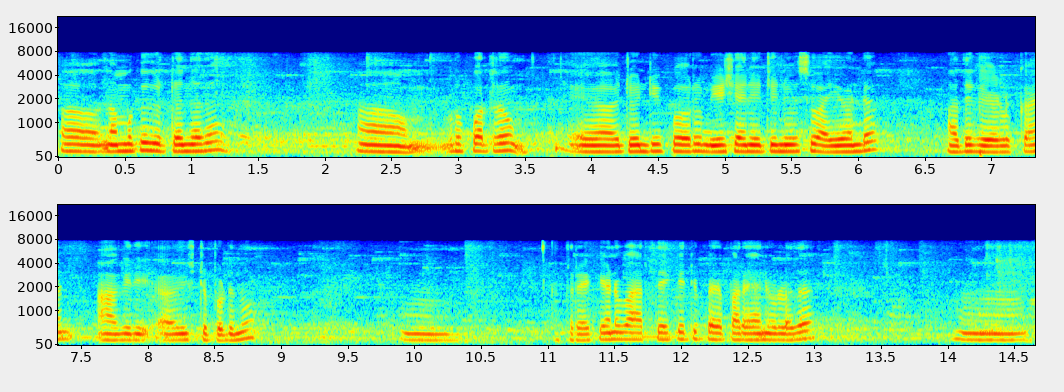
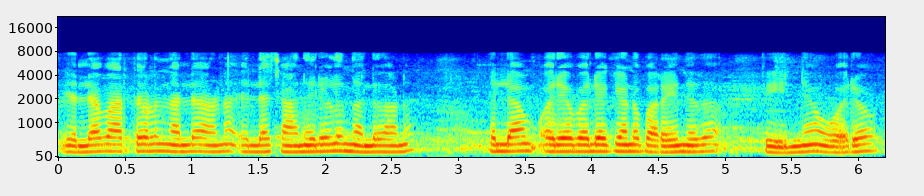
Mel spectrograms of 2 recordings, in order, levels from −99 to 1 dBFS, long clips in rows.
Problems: background sounds at intervals, background conversations at intervals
